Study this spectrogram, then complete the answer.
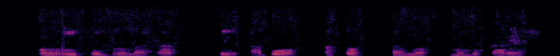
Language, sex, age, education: Igbo, male, 30-45, tertiary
